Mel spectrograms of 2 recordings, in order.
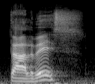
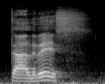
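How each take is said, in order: The two takes are said the same way.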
